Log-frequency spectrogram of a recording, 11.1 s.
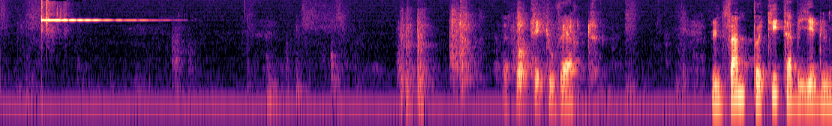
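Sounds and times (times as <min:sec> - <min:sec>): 
doorbell ringing: 0:00.6 - 0:02.6
speech: 0:07.1 - 0:08.0, 0:09.5 - 0:11.0.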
